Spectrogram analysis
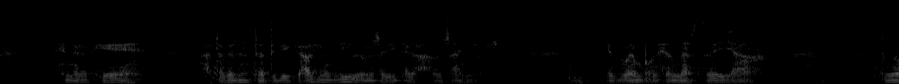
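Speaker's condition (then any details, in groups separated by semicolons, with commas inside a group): ALS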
